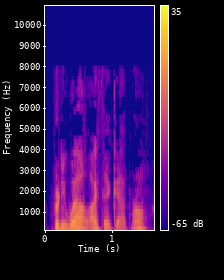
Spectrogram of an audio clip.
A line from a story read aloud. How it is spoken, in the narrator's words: Kelly chuckled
